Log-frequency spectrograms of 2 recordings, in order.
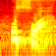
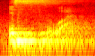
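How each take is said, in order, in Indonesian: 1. Vokal pertama adalah bunyi 'oo' yang membulat. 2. Vokal pertama adalah bunyi 'ee' yang melebar. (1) "riwayat Hafiz dari Asim" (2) "riwayat Qalun Tawarash dari Nafi'"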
